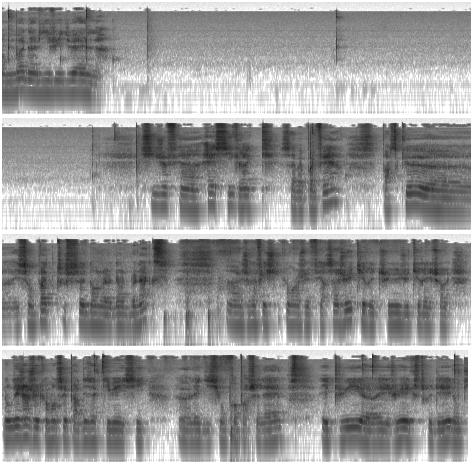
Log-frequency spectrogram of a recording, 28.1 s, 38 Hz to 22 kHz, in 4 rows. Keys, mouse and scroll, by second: 0.1 middle click, 1.3 middle click, 4.5-5.1 scroll up 1, 5.1 middle click, 11.7 middle click, 12.5-14.8 scroll up 2, 22.5 click, 26.5 click.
